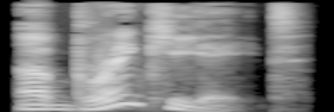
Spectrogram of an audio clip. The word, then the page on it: abranchiate: British English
